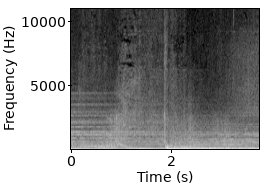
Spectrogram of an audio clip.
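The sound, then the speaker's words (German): Air raid sirens wail over Kiev, the capital of Ukraine, signalling that the city is under attack, in steady, sustained tones with a sliding pitch sweep, and a sudden deep boom lands partway through, leaving a loud rumbling wash behind it. “The sirens are sounding to indicate that the city of Kiev, the capital of Ukraine, is under attack.”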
